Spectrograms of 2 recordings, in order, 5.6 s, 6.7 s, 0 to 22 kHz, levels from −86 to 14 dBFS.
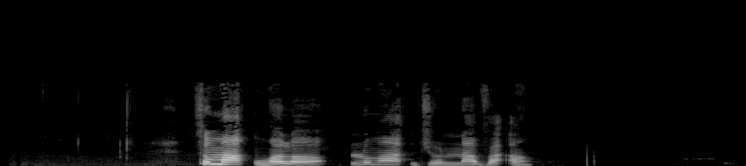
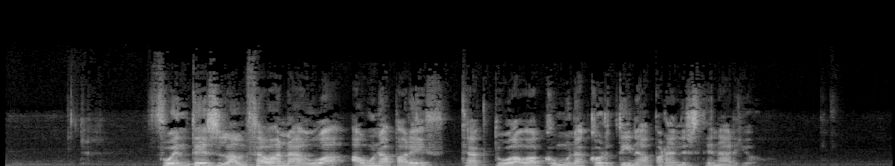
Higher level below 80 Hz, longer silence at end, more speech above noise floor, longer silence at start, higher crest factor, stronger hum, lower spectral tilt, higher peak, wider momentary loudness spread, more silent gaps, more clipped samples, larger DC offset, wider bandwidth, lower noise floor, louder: second, -90 dBFS vs -54 dBFS; first, 1.6 s vs 1.05 s; first, 65 dB vs 41 dB; first, 1.55 s vs 0.6 s; first, 24 dB vs 18 dB; neither; about the same, -3.5 dB/octave vs -3 dB/octave; about the same, -2 dBFS vs 0 dBFS; first, 19 LU vs 9 LU; neither; neither; neither; second, 11 kHz vs 15 kHz; first, -87 dBFS vs -58 dBFS; second, -22 LUFS vs -16 LUFS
